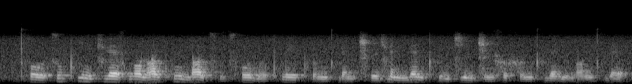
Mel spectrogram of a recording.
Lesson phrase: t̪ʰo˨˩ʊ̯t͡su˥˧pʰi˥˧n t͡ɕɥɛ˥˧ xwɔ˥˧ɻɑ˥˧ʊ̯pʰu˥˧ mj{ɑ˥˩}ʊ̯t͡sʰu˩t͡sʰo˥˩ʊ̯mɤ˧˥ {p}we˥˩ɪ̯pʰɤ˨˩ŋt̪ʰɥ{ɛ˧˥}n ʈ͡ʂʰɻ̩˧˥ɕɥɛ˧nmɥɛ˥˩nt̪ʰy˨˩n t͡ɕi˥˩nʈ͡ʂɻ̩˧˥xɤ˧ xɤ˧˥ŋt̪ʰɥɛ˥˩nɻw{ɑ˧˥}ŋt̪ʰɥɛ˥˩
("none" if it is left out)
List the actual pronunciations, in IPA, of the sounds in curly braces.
ɑ˥˩, pʰ, ɛ˧˥, ɑ˧˥

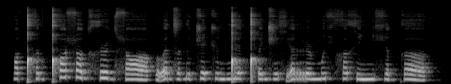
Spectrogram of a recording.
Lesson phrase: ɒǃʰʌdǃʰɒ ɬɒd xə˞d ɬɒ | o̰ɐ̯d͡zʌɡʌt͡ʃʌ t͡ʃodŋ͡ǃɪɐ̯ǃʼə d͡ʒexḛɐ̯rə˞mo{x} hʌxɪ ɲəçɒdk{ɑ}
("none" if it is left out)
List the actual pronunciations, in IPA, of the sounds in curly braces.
ç, ʌ

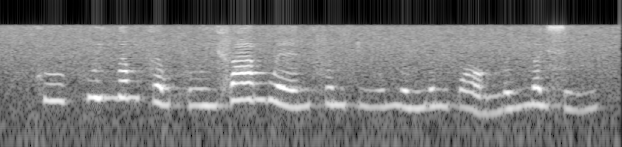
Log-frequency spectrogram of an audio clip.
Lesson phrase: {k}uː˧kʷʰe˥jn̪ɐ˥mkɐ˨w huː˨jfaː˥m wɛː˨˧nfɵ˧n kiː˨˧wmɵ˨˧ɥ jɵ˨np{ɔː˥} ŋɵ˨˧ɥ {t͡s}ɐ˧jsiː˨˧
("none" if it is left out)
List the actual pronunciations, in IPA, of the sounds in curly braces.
kʰ, ɔː˨˩, n̪

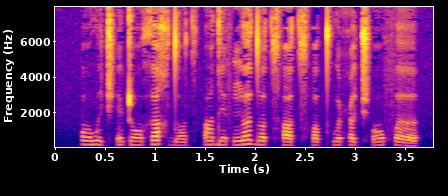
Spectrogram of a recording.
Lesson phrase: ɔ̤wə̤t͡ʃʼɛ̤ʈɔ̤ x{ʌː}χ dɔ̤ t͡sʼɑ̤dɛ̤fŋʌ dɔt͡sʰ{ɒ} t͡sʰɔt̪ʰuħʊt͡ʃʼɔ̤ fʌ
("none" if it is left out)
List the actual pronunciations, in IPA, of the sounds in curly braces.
ʌ, ɒ

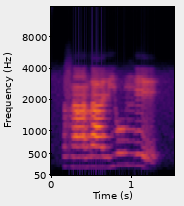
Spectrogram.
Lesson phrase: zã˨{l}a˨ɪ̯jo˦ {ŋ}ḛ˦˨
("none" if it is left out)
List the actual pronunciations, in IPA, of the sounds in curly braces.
l, ŋ

